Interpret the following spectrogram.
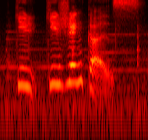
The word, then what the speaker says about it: Gijinka: I loved drawing Ginjinkas like a Pokemon. I'm also saying it wrong. Gijinkas. Gijinkas. Yeah. Gijinkas. I'm gonna go with that. We're gonna stick with Gijinkas.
